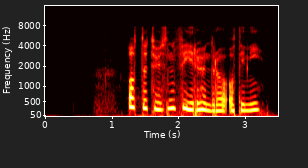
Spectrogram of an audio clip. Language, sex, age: Norwegian, female, 20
